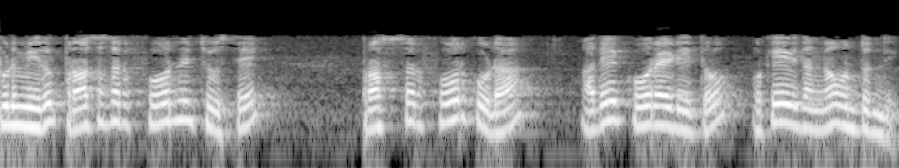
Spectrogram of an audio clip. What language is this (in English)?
Telugu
